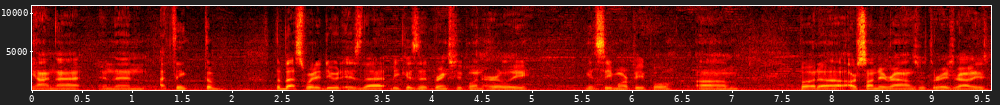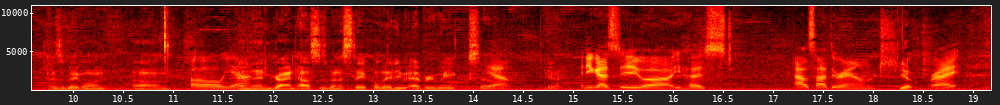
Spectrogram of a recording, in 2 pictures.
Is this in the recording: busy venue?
yes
